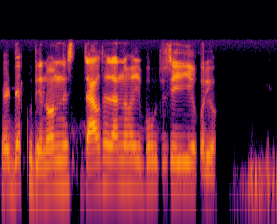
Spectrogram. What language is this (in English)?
Odia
